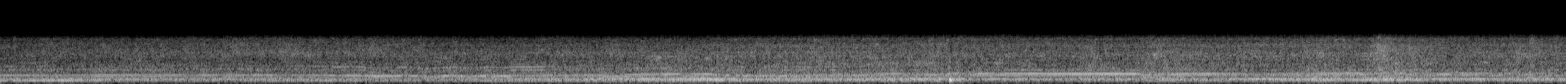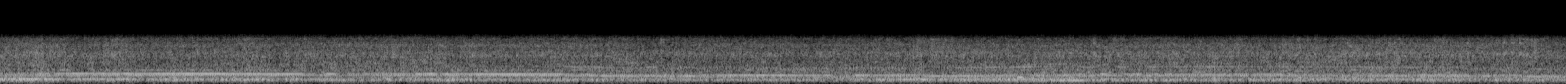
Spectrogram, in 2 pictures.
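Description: Irisbus Citelis city bus with an Iveco Cursor 8 CNG engine, heard from inside the cabin while driving; a steady engine note rises and falls gently with speed. A single sharp click about nine and a half seconds in.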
